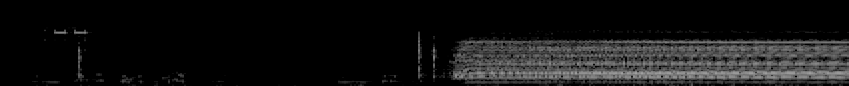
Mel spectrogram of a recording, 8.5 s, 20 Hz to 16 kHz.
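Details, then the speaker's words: LiPo charger, nearly a year old, charging a 6S pack: after beeps a loud steady high-pitched whir and grinding buzz holds; it was ultra quiet when new, never dropped, and voltage readings are also inaccurate. "it didn't sound like this at first when I first got it it was ultra quiet you be you know you could hear the hum from it but it was a h this is a granding noise now"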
